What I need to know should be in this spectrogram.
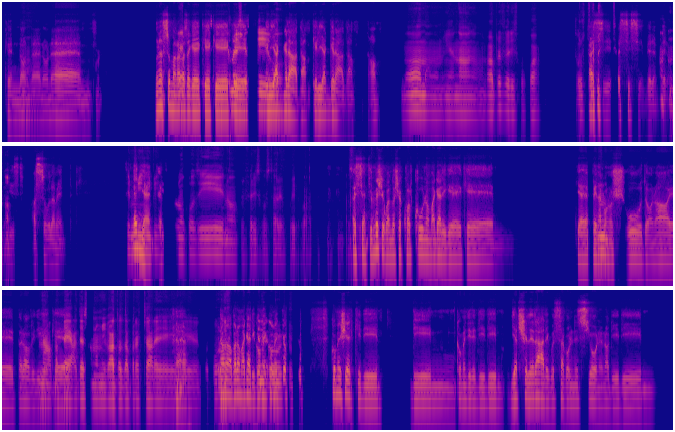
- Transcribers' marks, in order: distorted speech; "insomma" said as "nsomma"; laughing while speaking: "solutamente"; "assolutamente" said as "solutamente"; chuckle; tapping; other background noise; chuckle; drawn out: "abbracciare"; laughing while speaking: "qualcuno che che"; unintelligible speech
- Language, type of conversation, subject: Italian, unstructured, Che cosa ti fa sentire più connesso alle persone intorno a te?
